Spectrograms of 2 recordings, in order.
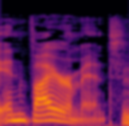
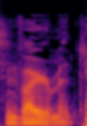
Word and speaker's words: environment: I think I say environment. – Environment. – Environment. But I don't think that's right.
